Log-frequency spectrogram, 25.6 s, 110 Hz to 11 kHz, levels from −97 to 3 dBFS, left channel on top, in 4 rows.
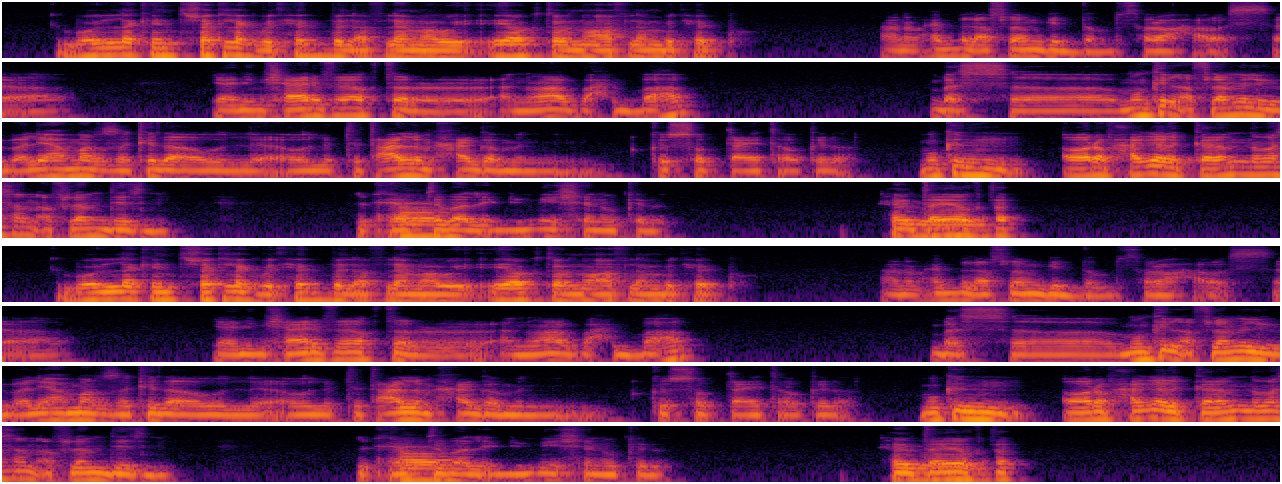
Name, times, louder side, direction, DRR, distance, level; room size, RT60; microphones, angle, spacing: voice 1, 0.3-3.6 21.1-21.5 23.6-24.1, equal, 10° left, 0.6 m, -27 dB
voice 2, 4.4-6.7 7.5-9.9 11.0-17.0 17.4-20.0 20.9-22.5 23.6-24.2, left 1 dB, 45° left, 1.0 m, -30 dB
4.0 x 2.6 x 4.2 m
head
